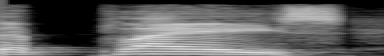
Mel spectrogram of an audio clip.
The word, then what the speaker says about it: place: یعنی هستی این در ا یک سیف یعنی ایمن امن پلیس یعنی مکان در مورد تلفظ پلیس دوباره پی و ال بینشون صدا وجود نداره پس میشه سف یعنی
